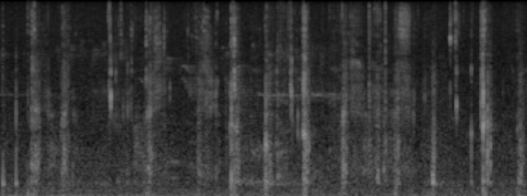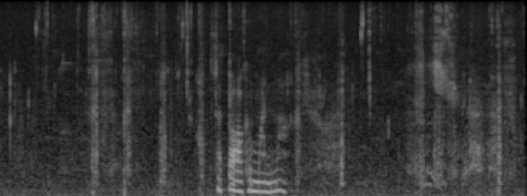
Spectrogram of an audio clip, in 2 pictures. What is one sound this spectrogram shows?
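A young woman eats noisily close to a microphone, with wet chewing and smacking sounds.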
